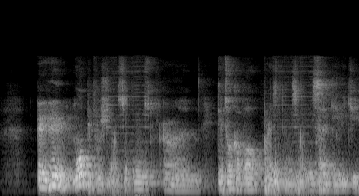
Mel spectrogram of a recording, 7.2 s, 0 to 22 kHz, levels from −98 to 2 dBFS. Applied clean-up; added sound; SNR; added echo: neural separator model SepFormer DNS4.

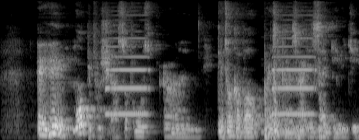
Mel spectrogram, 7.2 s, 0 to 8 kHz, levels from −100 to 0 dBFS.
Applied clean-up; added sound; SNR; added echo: classical method WPE with log-MMSE.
